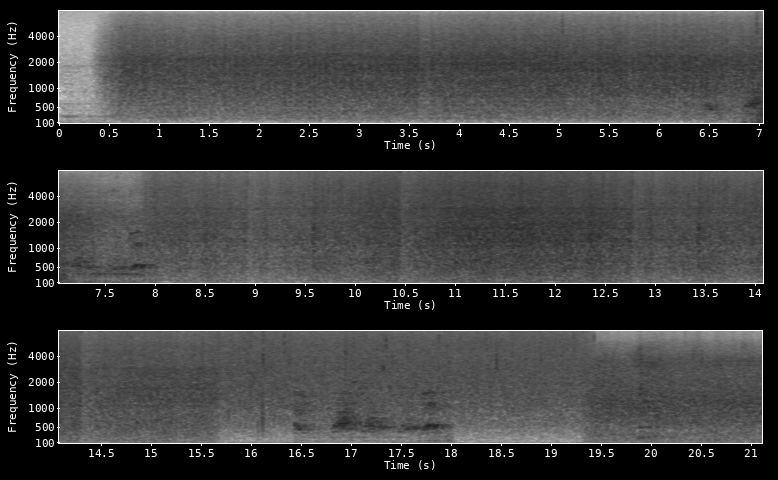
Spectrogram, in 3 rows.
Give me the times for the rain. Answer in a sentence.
The rain can be heard from 0.0 to 21.0 s.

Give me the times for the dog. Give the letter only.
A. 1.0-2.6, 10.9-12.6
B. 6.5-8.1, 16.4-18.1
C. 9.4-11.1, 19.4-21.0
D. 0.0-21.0
B.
